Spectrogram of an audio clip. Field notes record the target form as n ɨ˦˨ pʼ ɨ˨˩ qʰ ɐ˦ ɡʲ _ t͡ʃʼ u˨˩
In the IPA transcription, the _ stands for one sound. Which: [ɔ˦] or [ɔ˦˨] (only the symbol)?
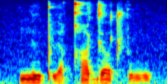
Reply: ɔ˦˨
